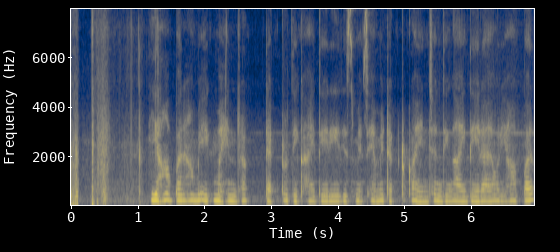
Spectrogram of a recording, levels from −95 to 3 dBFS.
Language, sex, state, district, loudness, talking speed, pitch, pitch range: Hindi, male, Chhattisgarh, Balrampur, -21 LUFS, 190 wpm, 230 Hz, 220-240 Hz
